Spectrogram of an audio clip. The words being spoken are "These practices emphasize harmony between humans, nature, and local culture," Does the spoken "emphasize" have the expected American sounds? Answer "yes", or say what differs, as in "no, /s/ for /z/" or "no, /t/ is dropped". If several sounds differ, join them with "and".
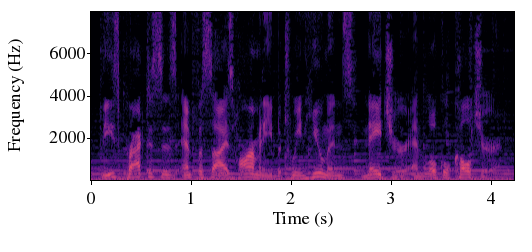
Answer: yes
